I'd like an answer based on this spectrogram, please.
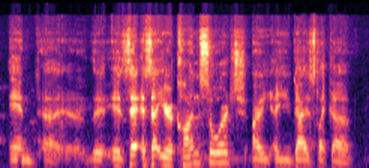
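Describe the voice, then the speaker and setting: Speaking with a New England accent, a man keeps a fairly slow pace and a medium pitch. His intonation is lively. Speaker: talk show host. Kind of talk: interview. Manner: halting.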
